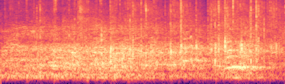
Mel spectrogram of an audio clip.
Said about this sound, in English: One person clapping here, thank you, mom.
